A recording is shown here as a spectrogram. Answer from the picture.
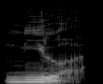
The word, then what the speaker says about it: Nilah: And yes, it's pronounced Nilah. They even say it in game.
